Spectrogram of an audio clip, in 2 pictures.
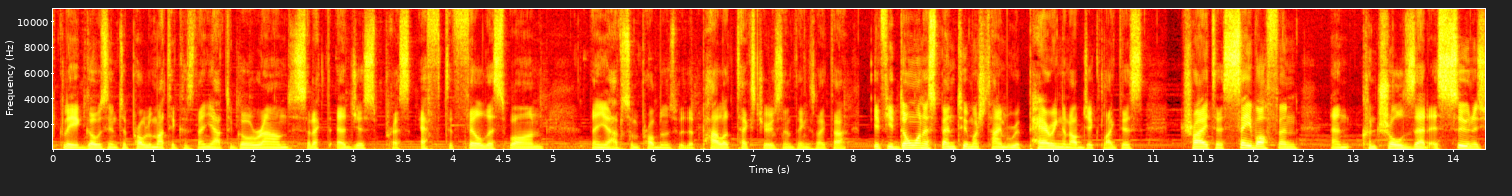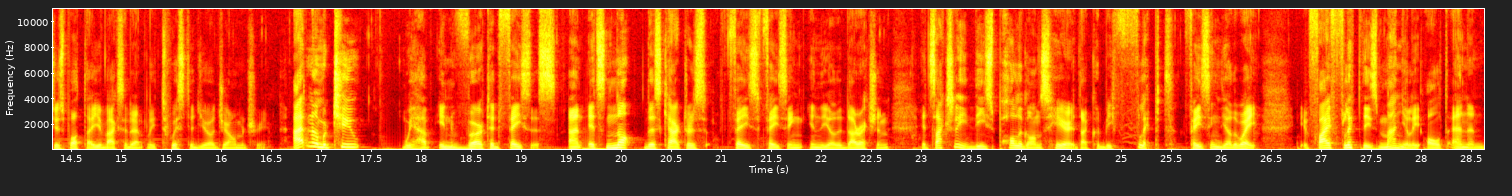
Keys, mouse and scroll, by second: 0.6 click, 1.2 click, 1.4 middle click, 2.8 shift+click, 3.4 click, 3.7 f, 4.6 click, 5.2 click, 5.7-8.0 typing, 5.9 click, 8.4 click, 16.6 Tab, 22.9 Tab, 24.5 shift+click, 26.8 alt+n.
